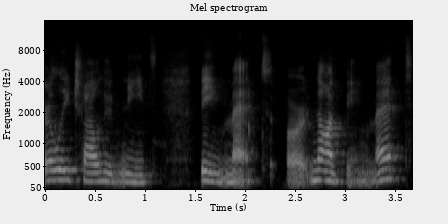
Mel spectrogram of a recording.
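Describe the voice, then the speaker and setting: A woman speaks with a non-native accent. Her intonation is fairly even. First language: not English. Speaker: astrologer. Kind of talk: monthly horoscope talk. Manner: halting, many fillers.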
